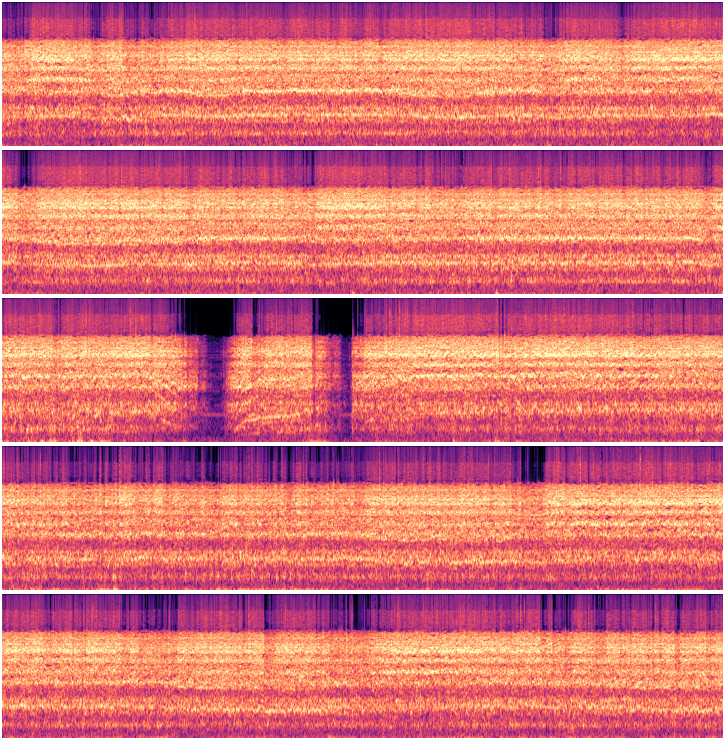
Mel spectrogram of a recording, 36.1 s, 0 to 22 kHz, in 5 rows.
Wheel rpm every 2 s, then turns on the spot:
220, 230, 220, 220, 220, 230, 230, 210, 90, 170, 220, 230, 220, 210, 230, 220, 210, 220.
none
